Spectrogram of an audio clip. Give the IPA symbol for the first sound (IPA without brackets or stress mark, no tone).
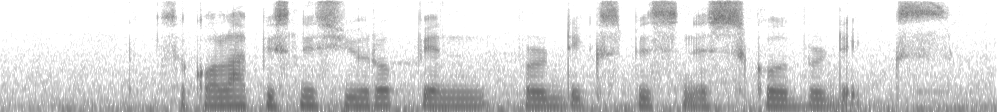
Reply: s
